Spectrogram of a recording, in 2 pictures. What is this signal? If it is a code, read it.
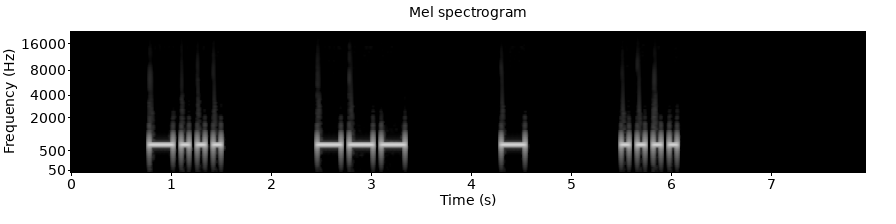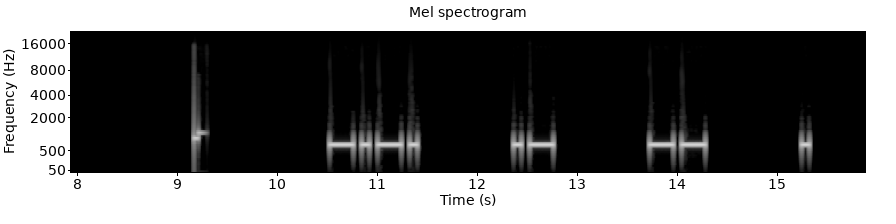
Morse code, heard as a keyed tone, about 15 wpm, spaced as for 7 wpm, 700 Hz. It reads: BOTH CAME
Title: 4x Character Spacing - Top 300 Words - 15wpm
